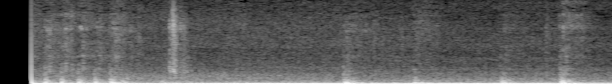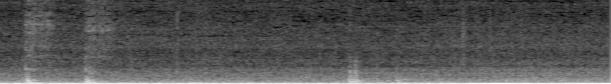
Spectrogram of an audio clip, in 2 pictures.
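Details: Car driving and going over a bump: deep steady droning hum first thought to be a ball joint, actually the balls in the wheel bearing; fixed after — worn wheel bearing.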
